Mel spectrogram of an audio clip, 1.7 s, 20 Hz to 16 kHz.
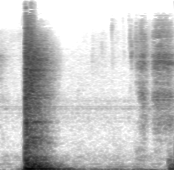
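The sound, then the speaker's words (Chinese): A single loud, forceful slam of the door of an apartment (building 16, unit 1306) with a heavy low thud and a brief ringing decay, followed by faint rustling and a soft knock-like bump. “关门这么用力，我还以为你不欢迎我呢。”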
